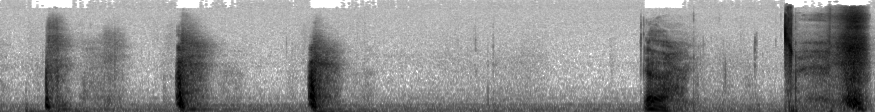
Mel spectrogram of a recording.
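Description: A run of sharp sneezes: three quick bursts about a second apart, then a pause before two more, the last one longer and noisier, with a quiet hum underneath.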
